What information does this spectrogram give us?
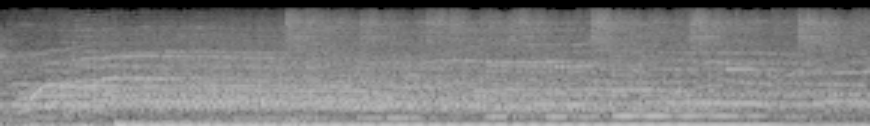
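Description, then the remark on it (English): A large crowd of children and young people screams and cheers loudly at a singer about to sing a song, a dense sustained roar with shrill whoops on top, over a steady low hum of amplified sound, continuing without pause for several seconds. “I want all the young people scream at me.”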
